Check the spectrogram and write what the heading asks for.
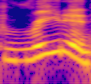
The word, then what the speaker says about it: Raiden: It's like Raiden, just like the Mortal Kombat character.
